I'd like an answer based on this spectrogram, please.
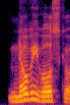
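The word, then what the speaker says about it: NoBeBoSco: Nobi Bosco, yeah, I'm An guessing if interesting name.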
